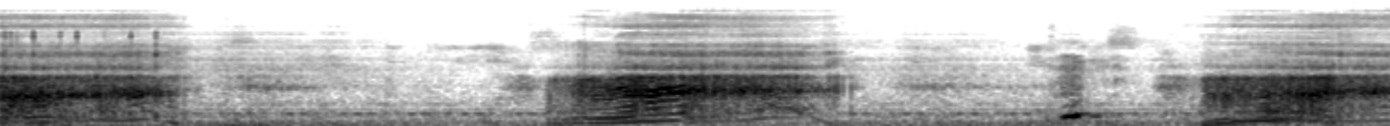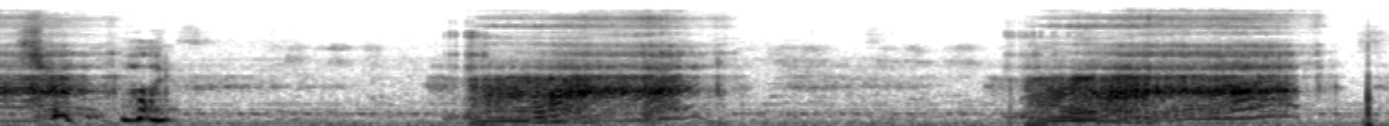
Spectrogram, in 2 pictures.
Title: Choko and the weirdest snore ever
